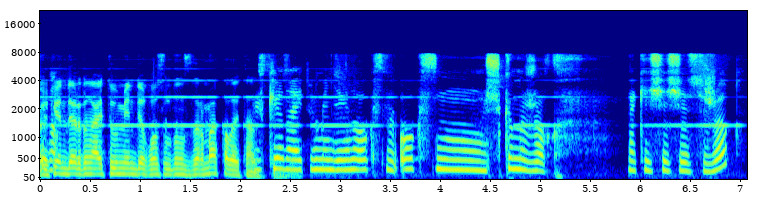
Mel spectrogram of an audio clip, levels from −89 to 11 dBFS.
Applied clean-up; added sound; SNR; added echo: neural mask model RNNoise.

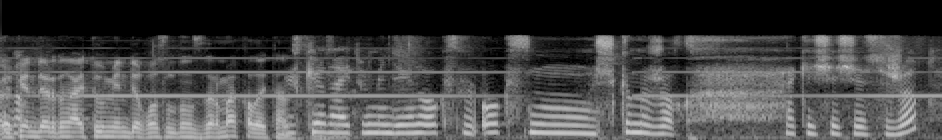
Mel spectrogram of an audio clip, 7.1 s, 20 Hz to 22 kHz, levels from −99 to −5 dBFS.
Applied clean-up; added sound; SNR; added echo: none; Wind instrument, woodwind instrument; 14 dB; none.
